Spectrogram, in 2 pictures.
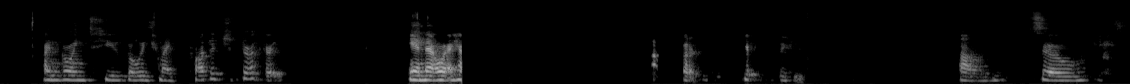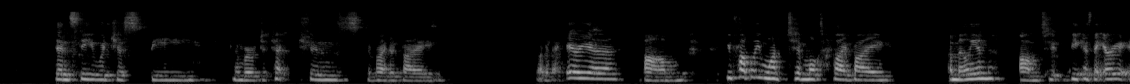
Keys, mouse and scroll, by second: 0.0-1.5 drag, 0.0-1.3 right drag.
